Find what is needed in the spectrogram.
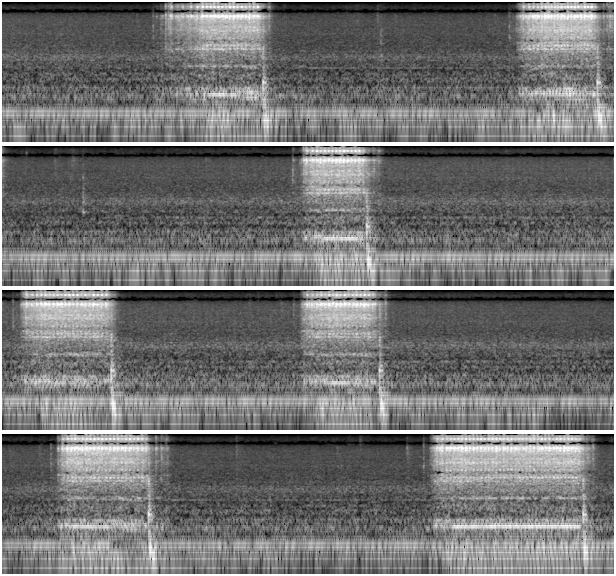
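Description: Electric sewing machine stitching in seven short runs of about a second each, roughly every four seconds, each run ending with a sharp click as the machine stops. A steady low hum continues between the runs.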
